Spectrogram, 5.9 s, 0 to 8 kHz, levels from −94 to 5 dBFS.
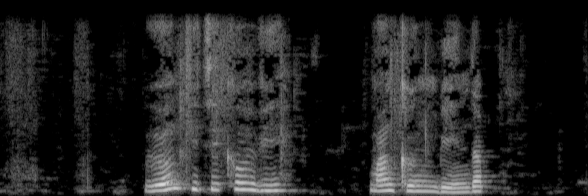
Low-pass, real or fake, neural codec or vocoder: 7.2 kHz; real; none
